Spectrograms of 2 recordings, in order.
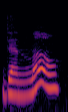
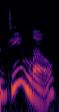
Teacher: replacing the alveolar na to the bilabial ma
